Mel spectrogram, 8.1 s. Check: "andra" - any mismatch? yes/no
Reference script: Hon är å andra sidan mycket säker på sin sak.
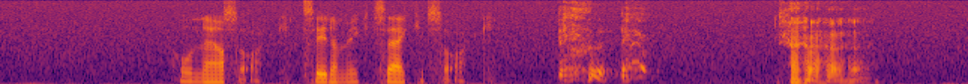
yes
